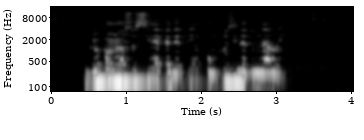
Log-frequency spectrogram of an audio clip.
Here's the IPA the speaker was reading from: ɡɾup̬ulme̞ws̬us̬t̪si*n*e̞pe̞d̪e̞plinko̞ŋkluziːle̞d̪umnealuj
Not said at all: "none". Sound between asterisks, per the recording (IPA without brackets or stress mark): n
